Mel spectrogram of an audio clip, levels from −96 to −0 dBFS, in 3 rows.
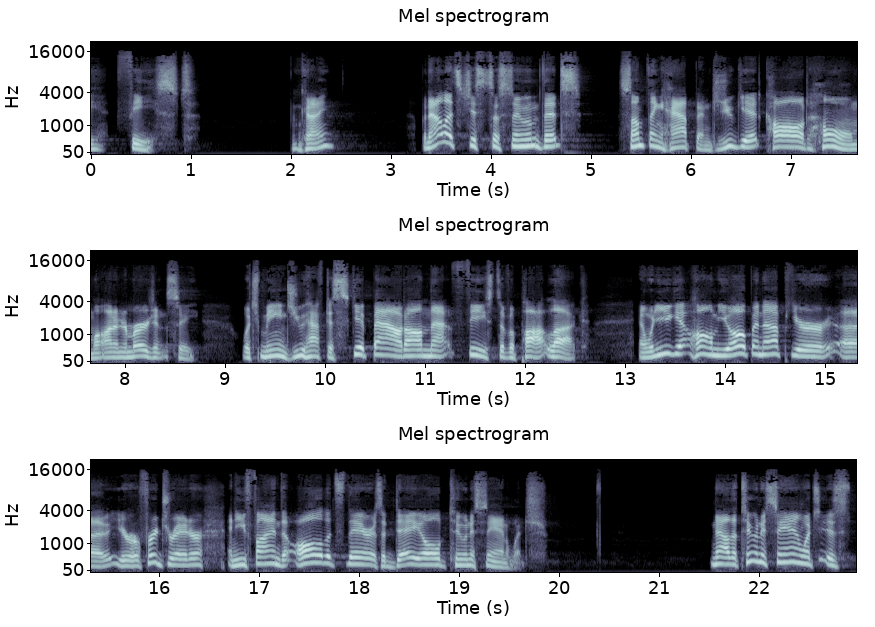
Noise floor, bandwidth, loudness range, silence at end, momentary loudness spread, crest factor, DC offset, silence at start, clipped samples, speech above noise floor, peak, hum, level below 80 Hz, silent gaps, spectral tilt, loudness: -87 dBFS; 16 kHz; 5 LU; 0.05 s; 11 LU; 18 dB; under 0.1%; 0 s; under 0.1%; 66 dB; -2 dBFS; none; -64 dBFS; none; -4 dB/octave; -21 LUFS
